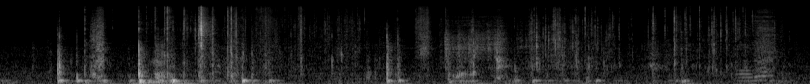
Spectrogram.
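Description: Foil trading-card pack wrappers crinkling and tearing, with sharp irregular clicks and rustles of cards being handled and set down on the stacks.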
